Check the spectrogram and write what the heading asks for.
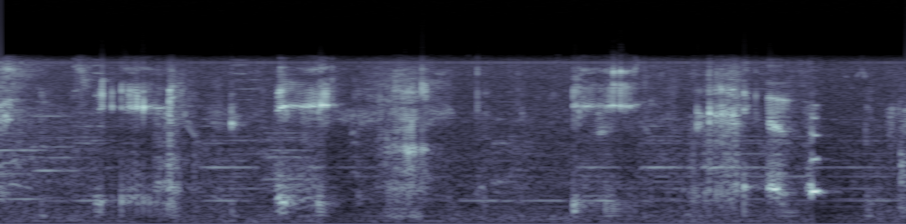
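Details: A child deliberately burping the alphabet: a run of short voluntary burps shaped like spoken letters, over background music.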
